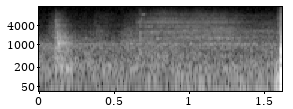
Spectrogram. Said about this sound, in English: Right, shall I close the door?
